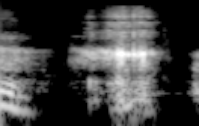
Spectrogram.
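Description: A person snores, one long rasping, rattling breath swelling and fading, followed by the start of another after a short pause. No one speaks.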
